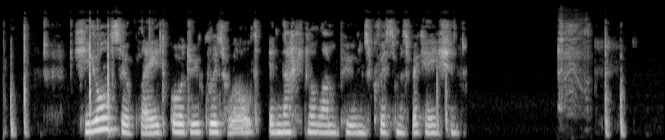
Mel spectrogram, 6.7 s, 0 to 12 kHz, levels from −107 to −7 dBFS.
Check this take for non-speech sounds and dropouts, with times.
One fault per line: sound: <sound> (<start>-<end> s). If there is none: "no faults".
sound: cough (5.6-5.9 s)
